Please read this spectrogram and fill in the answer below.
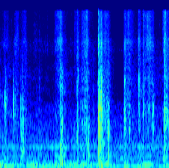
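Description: Tarot cards being handled and shuffled, a handful of quick card-on-card clicks and snaps.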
